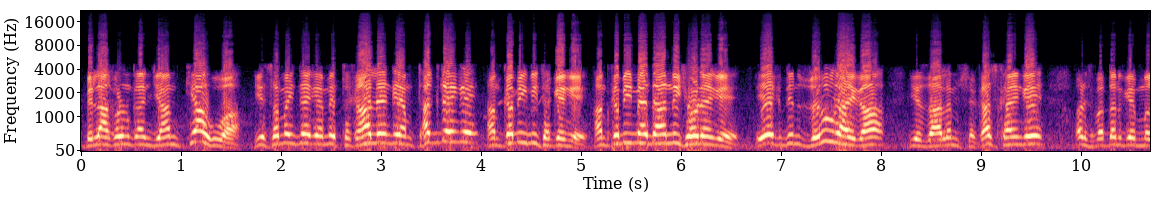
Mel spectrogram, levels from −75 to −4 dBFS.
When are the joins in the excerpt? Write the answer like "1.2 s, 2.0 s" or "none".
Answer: 1.6 s, 4.0 s, 5.1 s, 6.6 s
